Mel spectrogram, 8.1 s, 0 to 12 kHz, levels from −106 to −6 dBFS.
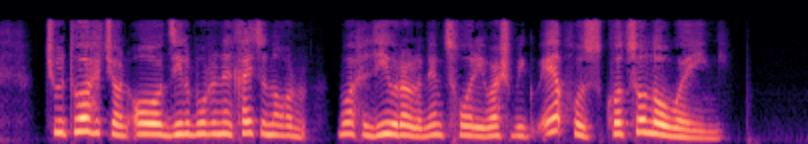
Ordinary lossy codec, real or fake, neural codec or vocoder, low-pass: MP3, 32 kbps; fake; codec, 16 kHz, 0.3 kbps, FocalCodec; 7.2 kHz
